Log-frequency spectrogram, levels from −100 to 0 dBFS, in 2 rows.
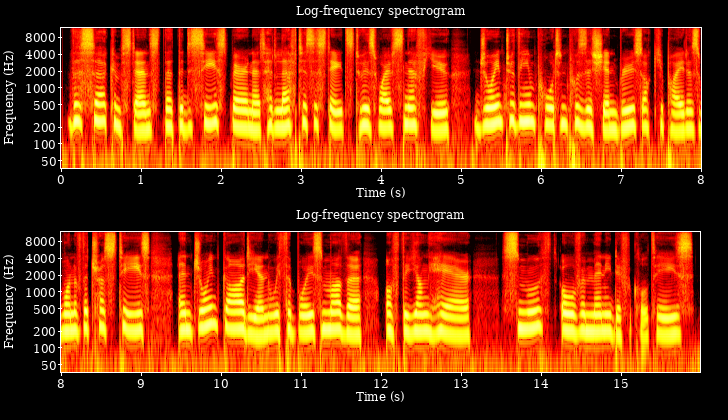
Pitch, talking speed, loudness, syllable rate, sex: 200 Hz, 155 wpm, -18 LUFS, 4.9 syllables/s, female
